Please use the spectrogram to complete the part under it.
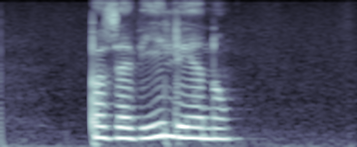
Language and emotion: Russian, neutral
